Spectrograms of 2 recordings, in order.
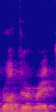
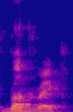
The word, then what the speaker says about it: Roderick: him Roderick yes and it's not rodderick it's Rodrick yes okay I'm sorry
